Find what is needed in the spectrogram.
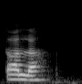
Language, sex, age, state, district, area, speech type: Nepali, female, 18-30, West Bengal, Darjeeling, rural, read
